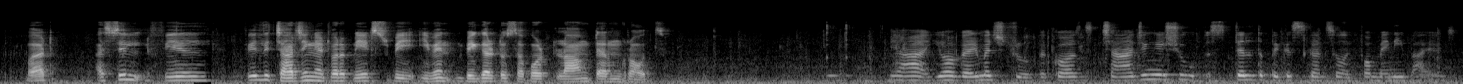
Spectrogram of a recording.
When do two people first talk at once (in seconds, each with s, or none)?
none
